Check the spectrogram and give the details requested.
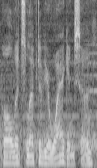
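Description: A man's voice: on the low side, moderate pace, over music, natural voice. An actor playing an older Kansas farmer father, plainspoken, folksy and patiently wry, in an audio drama.

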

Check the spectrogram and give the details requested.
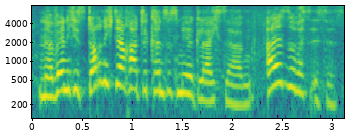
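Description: A woman's voice: sits high, sing-song, fast talker, a little mellow. A woman playing a sensible, mildly exasperated young big sister in a children's audio drama, chiding yet patient. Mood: patient, puzzled.

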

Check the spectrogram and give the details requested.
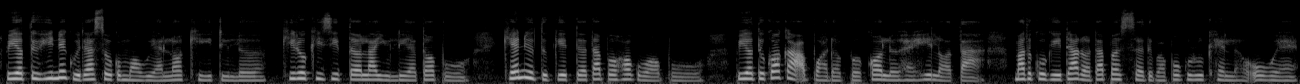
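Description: A woman's voice: medium pitch, a little fast, darkish tone, dry recording. Woman reading radio news, dry studio sound. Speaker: news presenter.

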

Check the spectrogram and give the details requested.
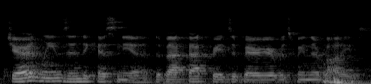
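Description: A young man reads out screenplay action as the narrator. His voice is fairly low. The recording has audible room reflections and clear background noise. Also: a little fast. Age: young adult. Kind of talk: reading screenplay stage directions. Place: small room at a table. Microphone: shared tabletop microphone. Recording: roomy indoor sound, clear background noise.

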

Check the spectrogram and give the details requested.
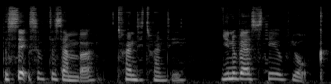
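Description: A woman's voice: on the high side, a little fast, slightly rough. A young woman playing an anxious, insistent university student in a fan audio drama, urgent and questioning. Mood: curious. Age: young adult.

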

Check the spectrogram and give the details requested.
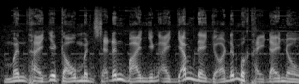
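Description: A woman's voice: deep voice, animated, racing, loud music behind the voice. A woman voicing a solemn, loyal dinosaur robot warrior in a dubbed cartoon, earnest and resolute. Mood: resolute vow. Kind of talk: Vietnamese cartoon dub.

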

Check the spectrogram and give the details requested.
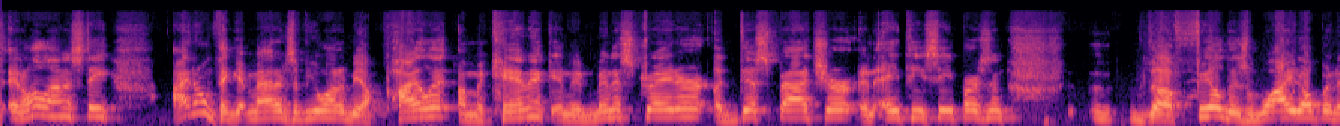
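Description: An older man moderating a panel talk show, speaking conversationally as he takes viewer questions on a video call. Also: high voice. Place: indoor office, on a video call.

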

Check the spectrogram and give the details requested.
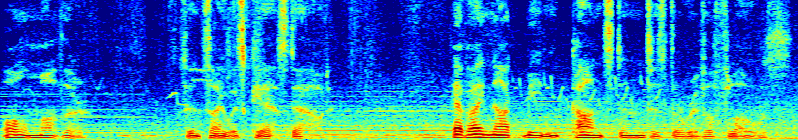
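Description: Devout old outcast granny in a game, slow prayerful talk, music behind. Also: female voice, rumbling low, full character voice. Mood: pleading, devout. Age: older. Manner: solemn, prayerful, formal archaic phrasing. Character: devout old outcast woman, frail, praying aloud, indirect. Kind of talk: video game character acting.

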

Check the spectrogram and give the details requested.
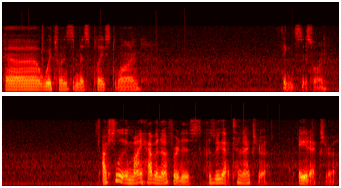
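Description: Hoarse young guy rambling over gameplay. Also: medium pitch, moderate pace, long pauses. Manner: rambling, filler-heavy, drifts into soft mutters. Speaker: gaming YouTuber. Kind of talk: casual gameplay commentary. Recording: slightly dull lo-fi mic.

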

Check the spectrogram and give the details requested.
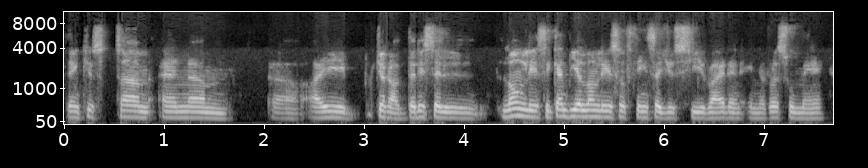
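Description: Man from Venezuela, middle-aged, halting with fillers, dry muffled call audio. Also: mid-range voice, steady tone, a little mellow, no room sound. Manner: hesitant, many fillers and restarts. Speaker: panelist, operations executive. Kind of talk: webinar panel answer. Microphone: video call.

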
